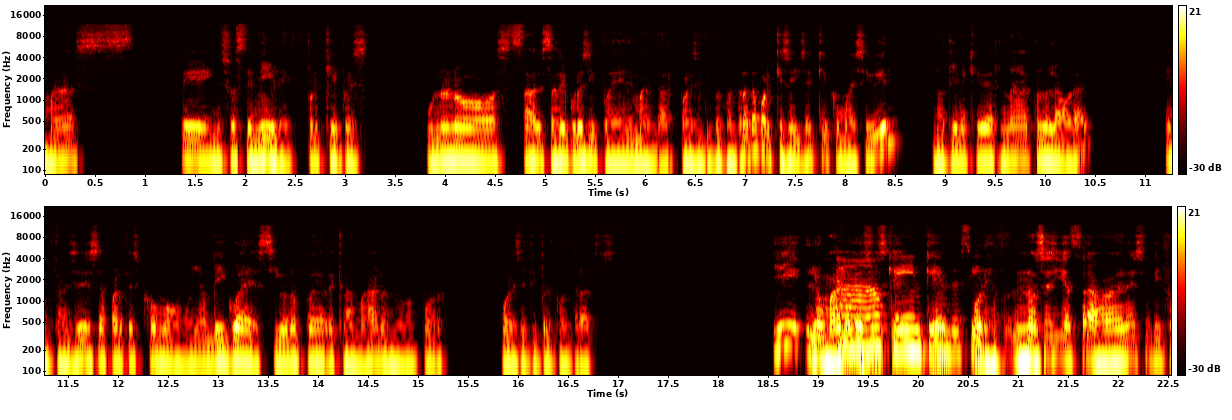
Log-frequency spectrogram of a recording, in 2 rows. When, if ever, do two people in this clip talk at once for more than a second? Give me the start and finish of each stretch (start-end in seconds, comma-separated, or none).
19.1-20.8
